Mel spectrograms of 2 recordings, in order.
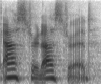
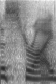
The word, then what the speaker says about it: Astrid: I'm doing great, just kind of bored, and you pronounced the name as Astrid. Okay, Astrid. Apologies. If I mispronounced it. No, sorry, I thought it said Astride, not Astrid, but I understand.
